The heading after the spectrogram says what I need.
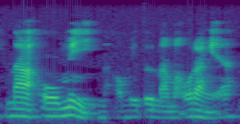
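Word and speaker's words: נעמי: Contohnya, ini huruf nun, N, kemudian vokal A, na, kemudian ayin, silent letter, kemudian vokalnya O, na O, kemudian mem atau M, vokal I, Naomi.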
